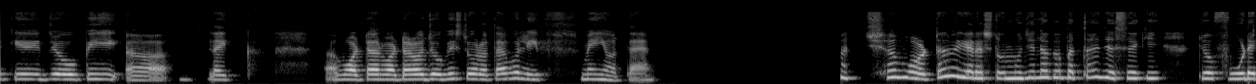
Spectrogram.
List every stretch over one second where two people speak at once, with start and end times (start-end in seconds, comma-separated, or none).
none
